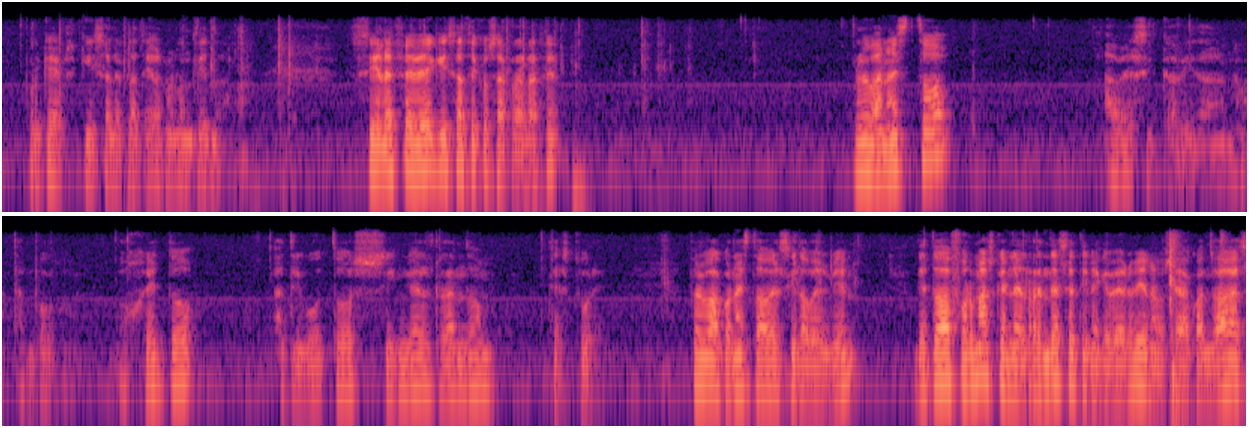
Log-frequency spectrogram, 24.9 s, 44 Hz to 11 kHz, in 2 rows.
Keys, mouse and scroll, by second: 1.5 middle click, 2.8 KP_1, 2.8 KP_2, 4.3 middle click, 4.9 middle click, 5.9 shift+middle click, 8.5-20.4 drag, 21.1 middle click, 24.3 F1.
